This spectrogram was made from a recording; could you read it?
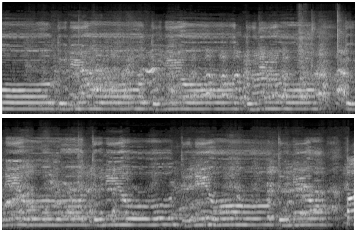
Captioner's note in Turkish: Gülüşmeler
